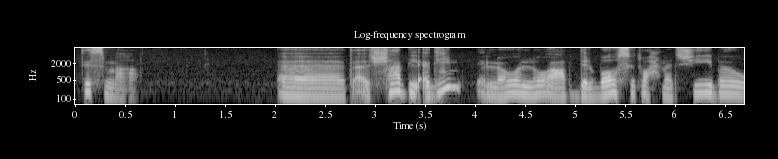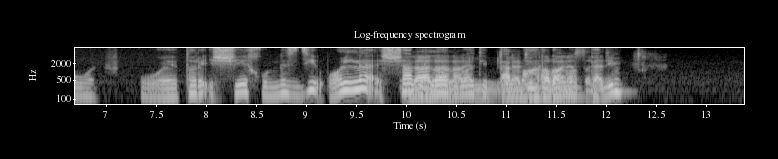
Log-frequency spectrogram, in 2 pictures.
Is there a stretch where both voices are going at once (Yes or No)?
Yes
